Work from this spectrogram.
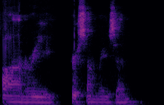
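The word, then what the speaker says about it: Henri: damn that's that's gonna suss not gonna lie enrique it's spelled henry but it's pronounced honoree for some reason like jesus yeah yeah kind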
